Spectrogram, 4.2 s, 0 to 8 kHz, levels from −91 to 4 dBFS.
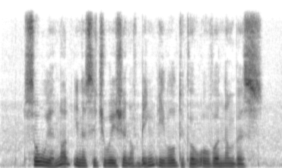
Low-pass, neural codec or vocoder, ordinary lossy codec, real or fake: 7.2 kHz; codec, 16 kHz, 4 kbps, FunCodec, trained on Chinese and English, 50 frames a second; none; fake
